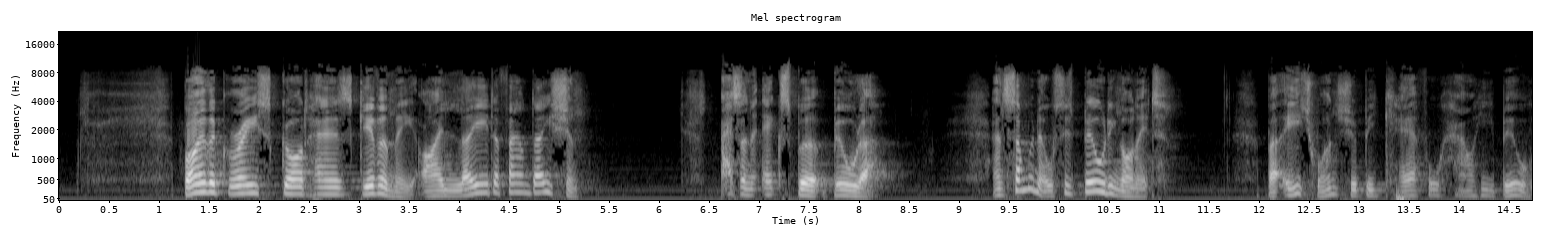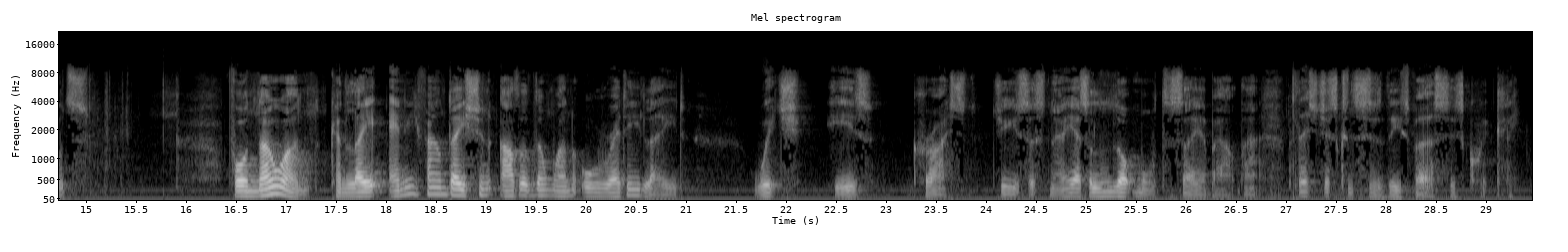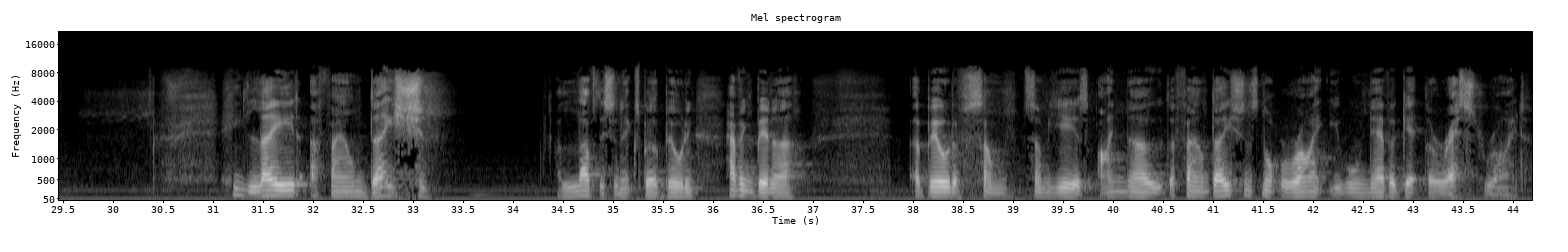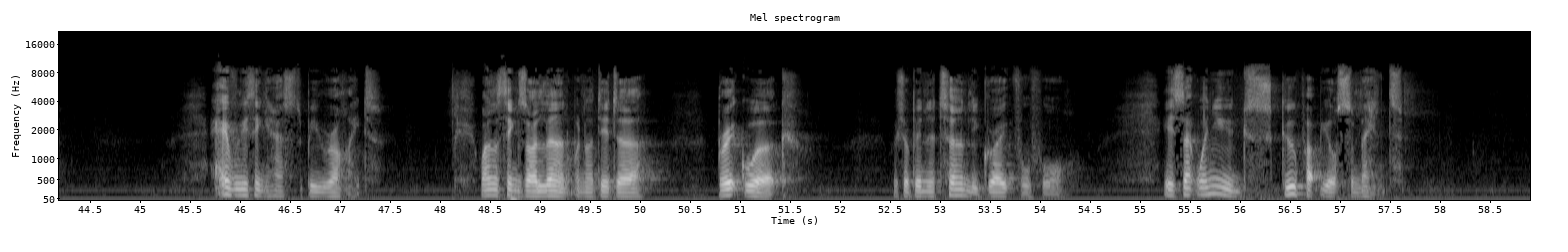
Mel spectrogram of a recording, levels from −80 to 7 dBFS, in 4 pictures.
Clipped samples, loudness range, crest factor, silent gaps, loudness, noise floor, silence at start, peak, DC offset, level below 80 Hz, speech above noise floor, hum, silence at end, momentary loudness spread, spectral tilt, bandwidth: under 0.1%; 11 LU; 22 dB; none; -21 LUFS; -53 dBFS; 0.2 s; 0 dBFS; under 0.1%; -50 dBFS; 32 dB; none; 1.3 s; 19 LU; -4 dB/octave; 10.5 kHz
